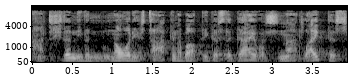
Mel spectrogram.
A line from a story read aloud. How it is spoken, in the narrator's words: the family's whispering to each other, and they're saying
